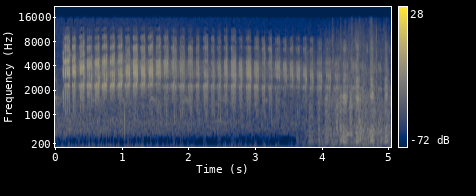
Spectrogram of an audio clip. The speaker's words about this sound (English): Several pairs of mallards paddle around the shallows, quacking companionably as they dunk their heads in the water looking for food.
